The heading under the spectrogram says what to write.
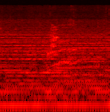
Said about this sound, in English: The steps themselves were overflowing with cats. And the noise! She could barely comprehend what she was hearing. Her mind tried to separate out the different sounds, but gave up.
